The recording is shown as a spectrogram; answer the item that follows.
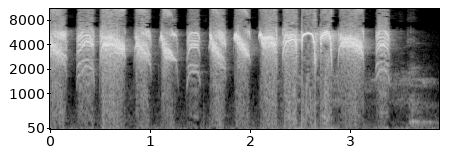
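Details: Asian golden weaver, a lure recording for drawing in birds: loud, harsh chattering notes in rapid bursts, about four per second, each a broad buzzy chirp, then fading to quiet at the end.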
